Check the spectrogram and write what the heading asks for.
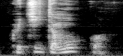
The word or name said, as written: Qucitamoq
